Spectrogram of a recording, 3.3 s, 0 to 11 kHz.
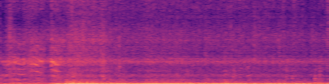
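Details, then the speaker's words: Fargo/Dodge D100, very cold snowy night, jump-started after weak battery: strong crank, fires and roars briefly then fades out; cold engine starts but won't keep running. "oh well that was quick but it won't run it's actually really cold"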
